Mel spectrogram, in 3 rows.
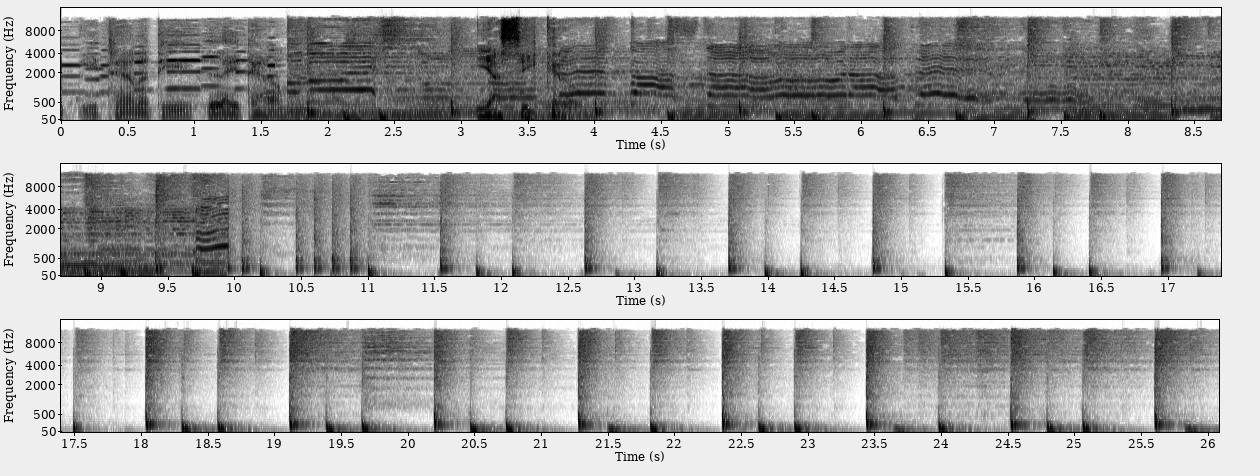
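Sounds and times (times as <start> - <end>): drum kit playing: 2.4 - 5.6, 8.4 - 26.0.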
